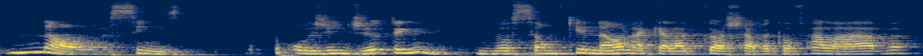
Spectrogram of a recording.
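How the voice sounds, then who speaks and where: A woman's voice: mid-range voice, quick pace, darkish tone. Chatty woman in a roomy space. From Brazil. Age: 40s. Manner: chatty, restarts words often. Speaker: guest entrepreneur. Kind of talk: casual interview chat. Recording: roomy echo.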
